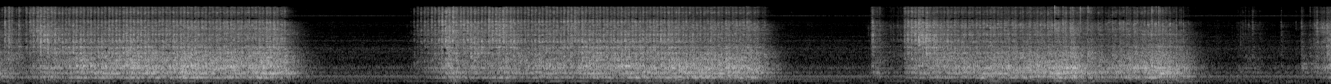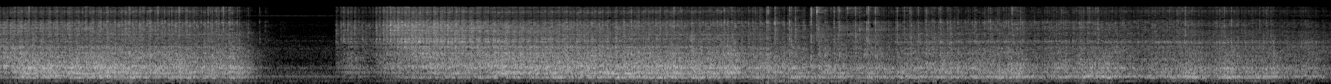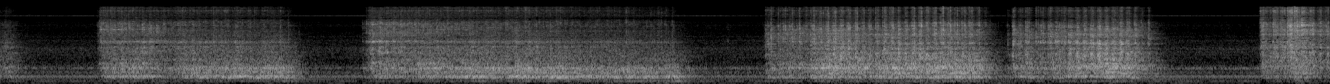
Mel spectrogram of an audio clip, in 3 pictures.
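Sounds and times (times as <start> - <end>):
lathe gouge rasping chatter: 0.0 - 3.0, 4.1 - 7.7, 8.7 - 12.0, 13.0 - 15.8, 16.7 - 26.8, 27.6 - 29.6, 30.3 - 33.5, 34.3 - 38.2, 39.2 - 39.9
lathe running hum: 0.0 - 3.2, 4.1 - 7.9, 8.7 - 16.0, 16.6 - 26.9, 27.6 - 33.6, 34.2 - 38.3, 39.2 - 39.9.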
